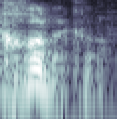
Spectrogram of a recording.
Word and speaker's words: Hanukkah: there and I'm like, have I been pronouncing it wrong the whole time? No, you're good. You actually Well, you have been pronouncing it wrong because you haven't been going into the back of your throat, but uh God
